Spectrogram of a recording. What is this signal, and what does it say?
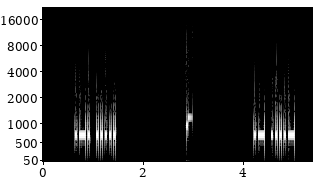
Morse code, heard as a keyed tone, about 28 wpm, 700 Hz. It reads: R5 A4
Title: Single-Letter Single-Number 28wpm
